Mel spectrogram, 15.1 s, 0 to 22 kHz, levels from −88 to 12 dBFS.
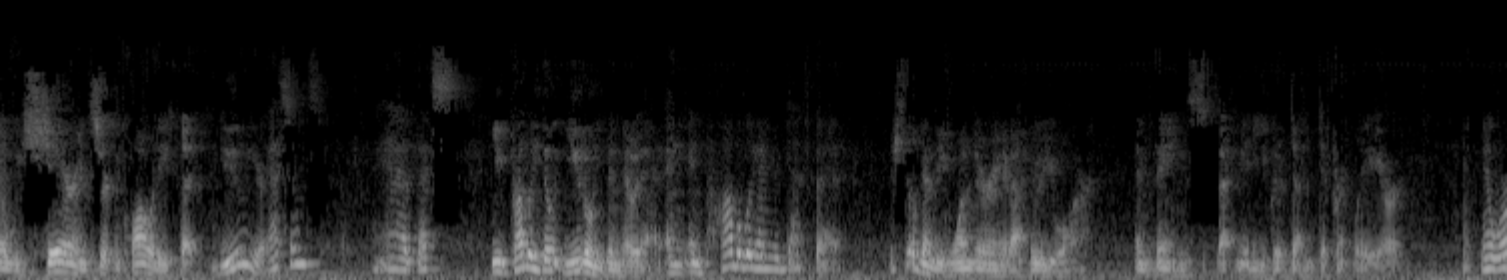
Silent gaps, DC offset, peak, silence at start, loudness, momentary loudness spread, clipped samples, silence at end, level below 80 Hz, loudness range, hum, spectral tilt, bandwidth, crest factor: none; under 0.1%; -8 dBFS; 0 s; -29 LUFS; 16 LU; under 0.1%; 0 s; -48 dBFS; 9 LU; none; -8.5 dB/octave; 9.6 kHz; 20 dB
